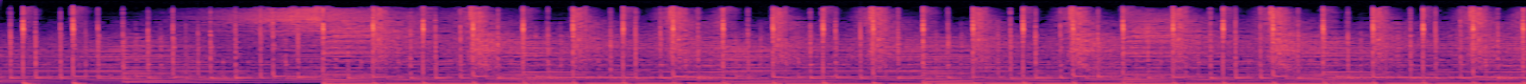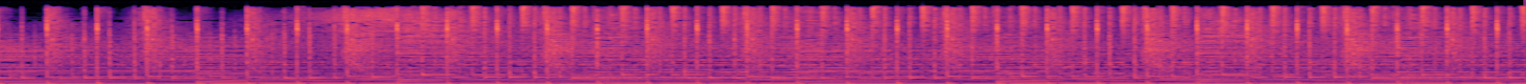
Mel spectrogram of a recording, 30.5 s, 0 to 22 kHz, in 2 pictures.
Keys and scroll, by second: 0.0-2.3 typing, 14.8 Up, 14.9 Left, 15.0 Left, 22.3 ctrl+b, 23.5 Delete, 24.2 BackSpace, 25.2 Left, 25.3 Left, 25.5 Left, 25.6 Left, 25.7 Left, 26.7 Left, 26.8 Left, 26.8 Left, 27.7 b.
